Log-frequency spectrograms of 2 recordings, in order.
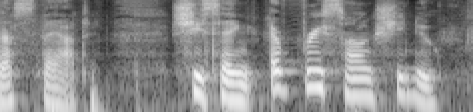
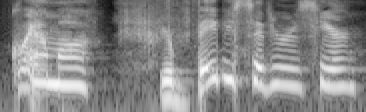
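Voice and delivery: excited shout; 10 semitones higher than usual. Acted. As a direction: announce it proudly.

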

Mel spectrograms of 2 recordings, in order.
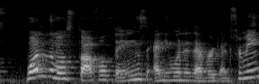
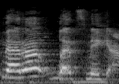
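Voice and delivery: put-on higher, louder, laughing drunk-mom voice; tipsy mock shout; 6 semitones higher, 9 dB louder than usual.

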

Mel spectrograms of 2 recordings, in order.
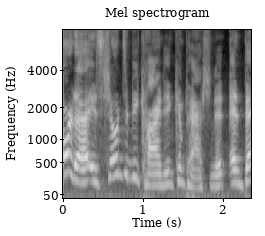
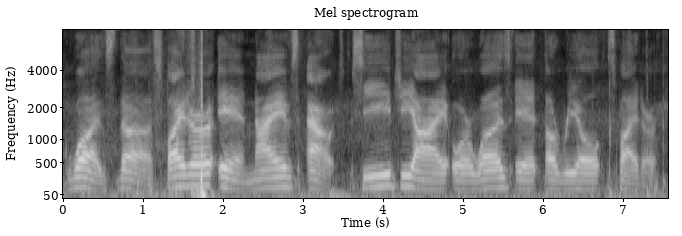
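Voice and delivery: slow typed query; 6 semitones lower, 4 dB quieter, much slower than usual. Shown as a demonstration. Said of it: "reading search query aloud".

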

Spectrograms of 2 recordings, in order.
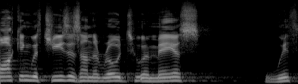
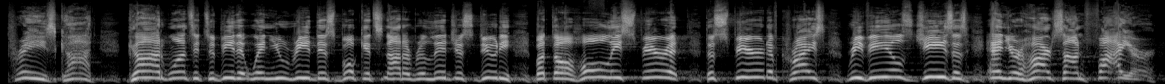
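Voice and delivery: fiery preaching; 6 semitones higher, 8 dB louder than usual. Acted. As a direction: preach it to the rafters. Preaching climax.

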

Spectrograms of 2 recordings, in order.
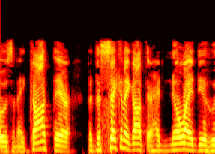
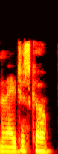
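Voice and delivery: ordinary delivery

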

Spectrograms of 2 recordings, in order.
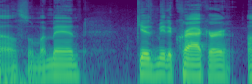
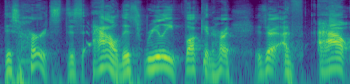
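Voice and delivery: higher, pleading cries of pain; panicked pain; 6 semitones higher, 3 dB louder than usual. Retold or imitated. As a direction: act out sudden stinging pain in a panic. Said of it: "And I was like".

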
